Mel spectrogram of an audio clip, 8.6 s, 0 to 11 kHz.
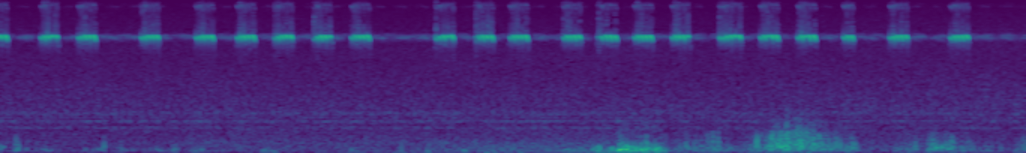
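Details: Male field cricket (Gryllus campestris) recorded on 7 May 2021 at Macieira da Maia, Vila do Conde, Portugal, with a Canon PowerShot SX70 HS: loud, shrill, pulsed chirps in short bursts, roughly two per second with uneven gaps, plus low rumbling thumps midway.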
